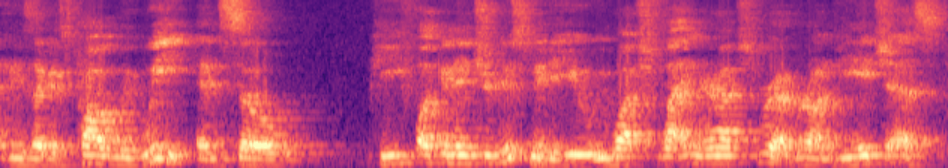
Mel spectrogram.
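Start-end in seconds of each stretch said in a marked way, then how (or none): 0.3-1.3 put-on heavy, thick New York accent. Quoting a man's reply in their conversation, thick New York accent. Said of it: "he's got a thick New York accent".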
